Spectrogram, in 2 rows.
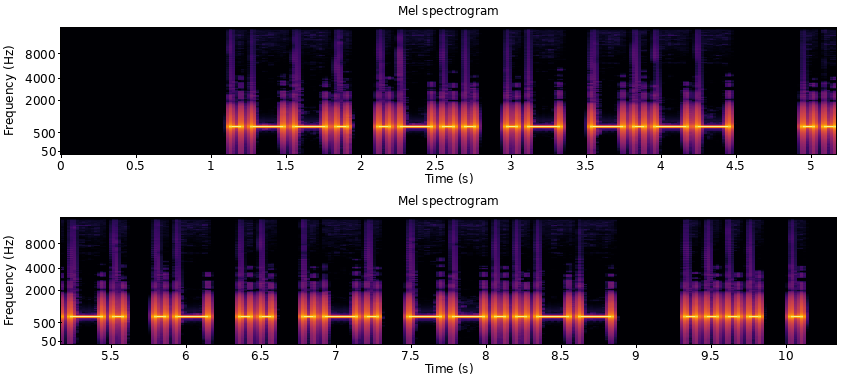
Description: Morse code, heard as a keyed tone, about 17 wpm, 700 Hz. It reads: PLAY FAIR, HE
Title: Sentences from Top 1300 Words 17wpm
